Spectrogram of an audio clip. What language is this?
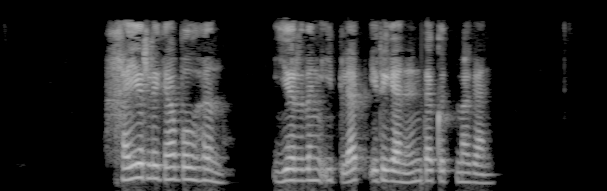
Bashkir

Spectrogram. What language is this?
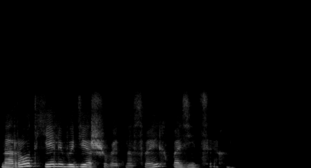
Russian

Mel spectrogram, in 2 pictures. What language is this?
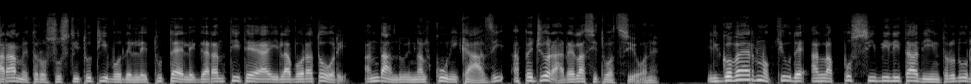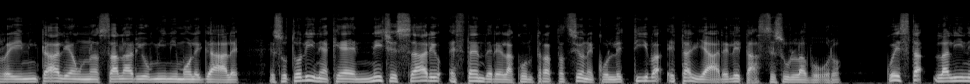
Italian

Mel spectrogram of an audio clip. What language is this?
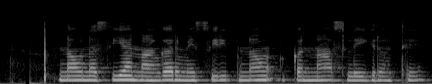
Chhattisgarhi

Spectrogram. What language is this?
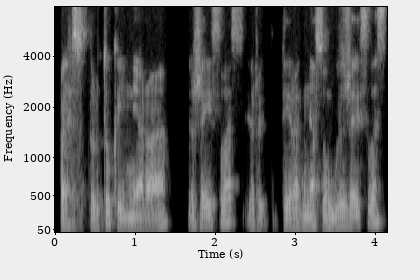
Lithuanian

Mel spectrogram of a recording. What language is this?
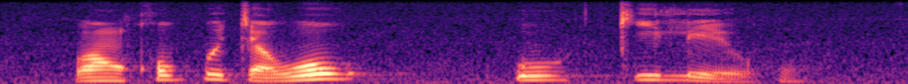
Northern Sotho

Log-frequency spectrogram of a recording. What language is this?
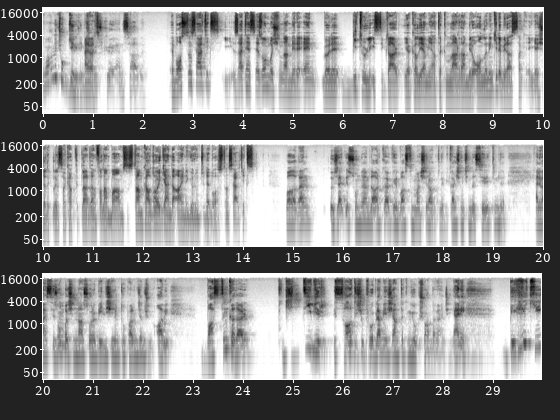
Turkish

